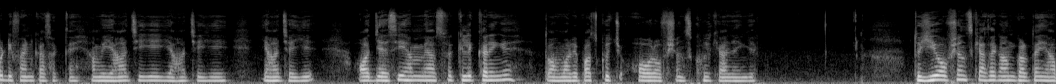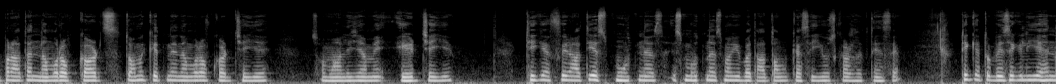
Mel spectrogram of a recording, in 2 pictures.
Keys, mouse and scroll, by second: 2.9-4.6 middle drag, 4.6-7.8 drag, 11.5-14.7 drag.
